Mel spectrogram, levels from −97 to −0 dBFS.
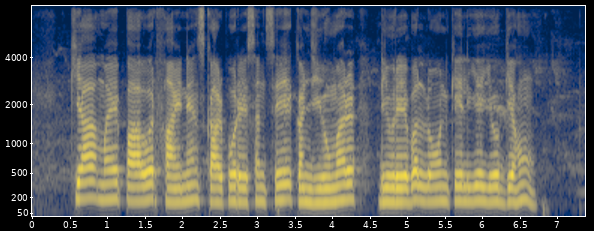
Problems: none marked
